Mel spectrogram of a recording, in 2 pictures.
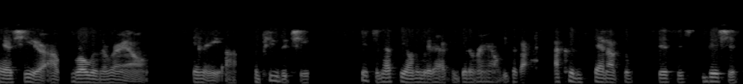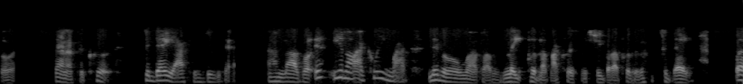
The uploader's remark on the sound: from the 100 Pounders Phone Meeting, 12/20/23.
